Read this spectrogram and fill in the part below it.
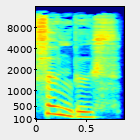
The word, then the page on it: phone booth: British English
